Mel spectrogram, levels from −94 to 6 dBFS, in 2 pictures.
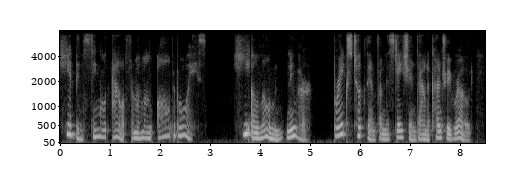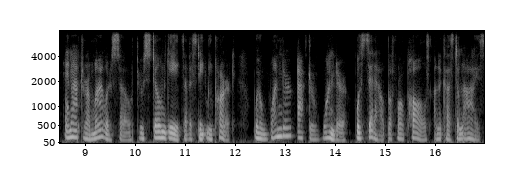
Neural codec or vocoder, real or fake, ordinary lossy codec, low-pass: codec, 24 kHz, 3 kbps, HILCodec; fake; Opus, 24 kbps; 7.2 kHz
